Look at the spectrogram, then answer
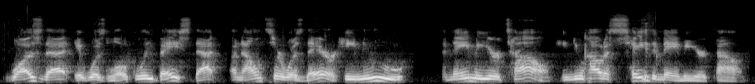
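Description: Husky and a little mellow in the mid-range, this Wisconsin-accented man talks about radio policy as an interview guest, stressing his points through repetition. The high frequencies of the recording are cut off.

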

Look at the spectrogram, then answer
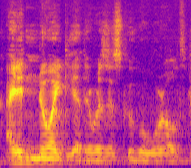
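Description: A man's voice: low voice, fast talker, distant mic. A man co-hosting a podcast in casual chat, rambling along with frequent restarts. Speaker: podcast co-host. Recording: off-mic with faint background hiss.

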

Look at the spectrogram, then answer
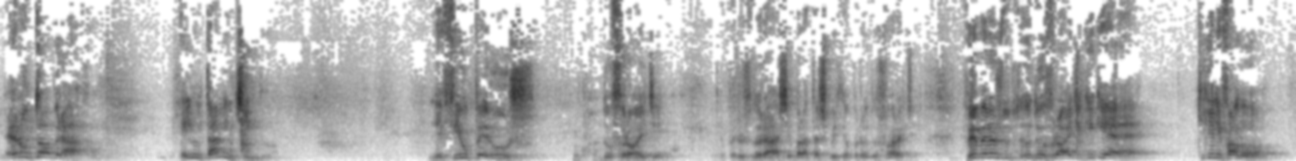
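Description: A man giving a lively religious lesson on the Talmud, acting out the people he quotes and addressing listeners directly. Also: on the high side, echoey room, a little hiss or hum. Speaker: religious teacher. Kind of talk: lecture on Talmud.

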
